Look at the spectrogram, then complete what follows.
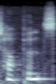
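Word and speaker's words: twopence: seconds with words like two pence and three pence pronounced tuppence and threatens and for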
